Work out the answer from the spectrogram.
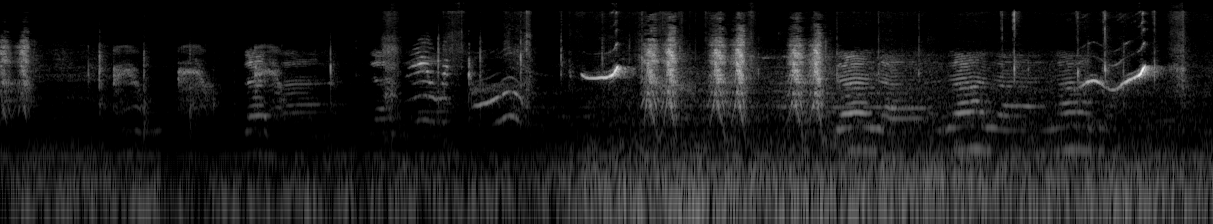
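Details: Pet parrot talking, giving a string of speech-like syllables and warbling sounds with rising and falling whistled slurs, a few sharp upswept whistles near the end, over a low background hum.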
